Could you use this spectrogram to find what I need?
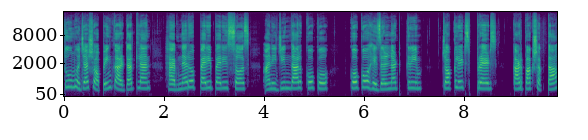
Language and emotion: Goan Konkani, neutral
